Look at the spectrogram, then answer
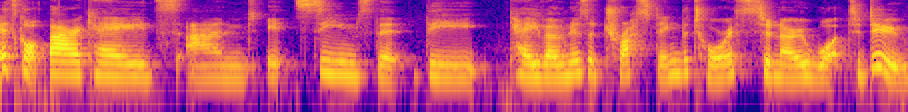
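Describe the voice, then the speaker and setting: On a very clean recording with a silent background, a woman talks at a fairly slow pace with hardly any pauses, at a medium pitch with ordinary pitch variation. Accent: English. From England. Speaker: television presenter and caver. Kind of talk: unscripted educational talk to camera. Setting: inside a cave.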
